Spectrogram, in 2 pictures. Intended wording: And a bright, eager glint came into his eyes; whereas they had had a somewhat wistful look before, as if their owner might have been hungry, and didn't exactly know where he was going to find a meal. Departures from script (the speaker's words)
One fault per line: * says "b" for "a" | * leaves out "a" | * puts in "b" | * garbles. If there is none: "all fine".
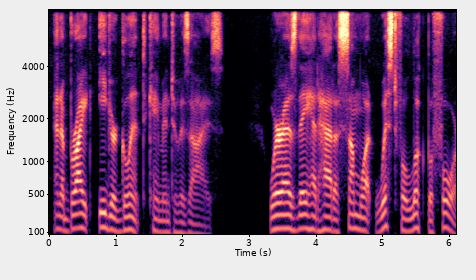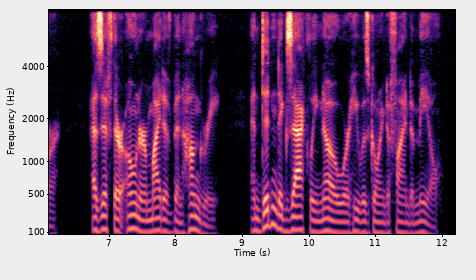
all fine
